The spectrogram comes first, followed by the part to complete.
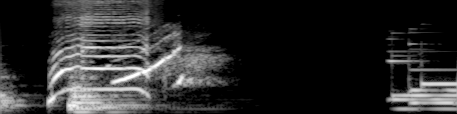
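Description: Cartoon boing sound effect lasting under a second, its pitch rising. It comes right after a last plucked-string note and is followed by a short silence, then a chime note begins at the very end.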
